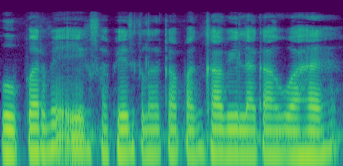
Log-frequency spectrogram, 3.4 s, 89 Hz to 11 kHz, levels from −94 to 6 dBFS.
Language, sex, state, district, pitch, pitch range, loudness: Hindi, male, Jharkhand, Ranchi, 130 Hz, 125-130 Hz, -16 LUFS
